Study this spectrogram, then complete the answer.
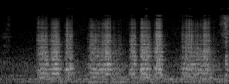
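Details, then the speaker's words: Philco model 37-2670 radio, installing the new dial: dry rasping scrape in bursts as the dial is turned back and forth; the warped dial scale rubs against the metal bracket. "here anyway when the dial scale when the dial turns it's hitting this piece of metal right here"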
